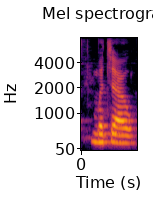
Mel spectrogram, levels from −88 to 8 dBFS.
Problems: background sounds at intervals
